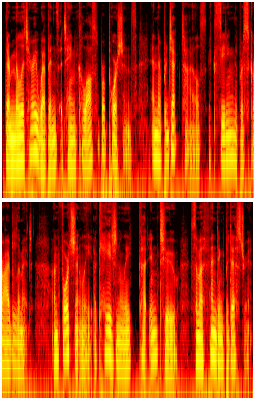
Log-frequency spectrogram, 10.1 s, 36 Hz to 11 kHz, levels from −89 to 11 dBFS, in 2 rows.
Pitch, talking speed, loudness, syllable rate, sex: 105 Hz, 125 wpm, -21 LUFS, 5.9 syllables/s, male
